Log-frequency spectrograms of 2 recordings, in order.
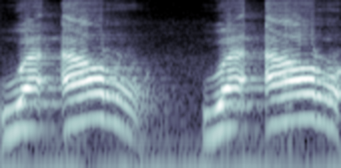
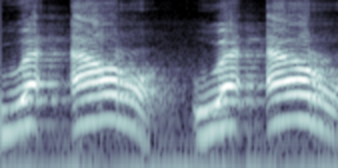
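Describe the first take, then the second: The two takes are said the same way.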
